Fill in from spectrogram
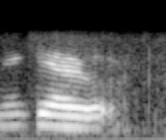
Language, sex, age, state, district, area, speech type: Assamese, female, 18-30, Assam, Kamrup Metropolitan, urban, conversation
